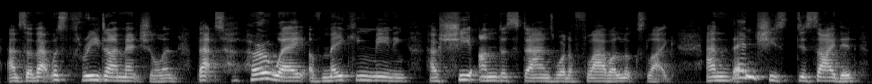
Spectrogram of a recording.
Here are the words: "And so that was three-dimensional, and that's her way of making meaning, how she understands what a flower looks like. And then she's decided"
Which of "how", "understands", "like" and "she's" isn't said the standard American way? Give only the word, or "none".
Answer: none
